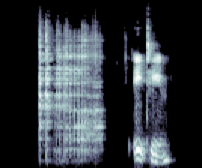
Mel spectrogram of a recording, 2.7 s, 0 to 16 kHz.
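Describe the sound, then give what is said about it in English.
Dice are rolled for a hypnotism power, rattling in a bright, clicking burst for about a second, then after a brief pause a shorter clatter as they tumble and settle, coming up 18. No one speaks. “All right, so roll that.”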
